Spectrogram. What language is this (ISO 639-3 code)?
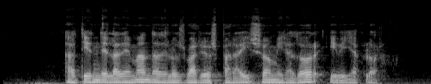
spa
